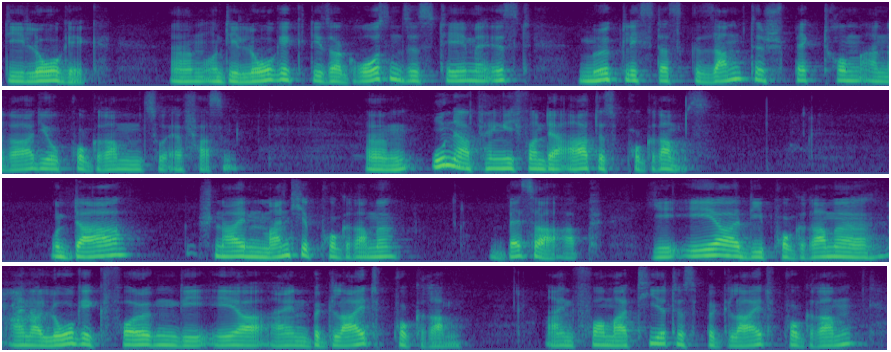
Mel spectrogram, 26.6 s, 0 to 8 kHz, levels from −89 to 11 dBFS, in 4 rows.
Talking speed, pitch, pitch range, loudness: 100 wpm, 130 Hz, 120-140 Hz, -23 LUFS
